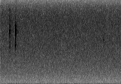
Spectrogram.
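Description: Two faint clicks in quick succession, a computer mouse button being clicked, over a faint steady hiss.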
